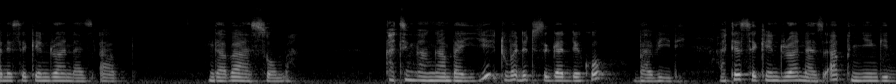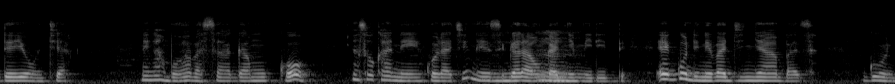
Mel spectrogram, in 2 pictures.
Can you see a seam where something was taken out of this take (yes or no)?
no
